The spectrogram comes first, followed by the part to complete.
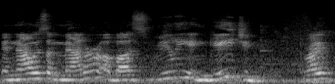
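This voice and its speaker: A woman with a Spanish accent speaks at a fairly high pitch and a moderate pace. Audible room echo and noticeable background noise come through. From Puerto Rico. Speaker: parent speaking at public forum. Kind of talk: public forum comment.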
